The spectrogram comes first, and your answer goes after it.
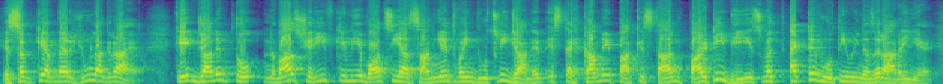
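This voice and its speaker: A man's voice: sits high, a little fast. A man with a Pakistani accent presenting political news commentary to viewers, mixing English phrases into his talk.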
